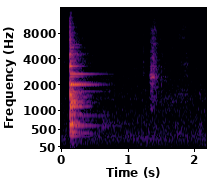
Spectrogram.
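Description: An aerosol can of spray lubricant set down on a hard surface: one sharp metallic clink that rings briefly and fades. A faint short rustle follows a little over a second later.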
